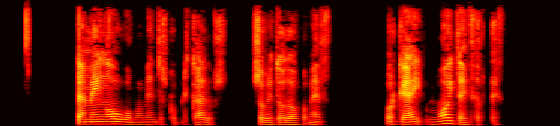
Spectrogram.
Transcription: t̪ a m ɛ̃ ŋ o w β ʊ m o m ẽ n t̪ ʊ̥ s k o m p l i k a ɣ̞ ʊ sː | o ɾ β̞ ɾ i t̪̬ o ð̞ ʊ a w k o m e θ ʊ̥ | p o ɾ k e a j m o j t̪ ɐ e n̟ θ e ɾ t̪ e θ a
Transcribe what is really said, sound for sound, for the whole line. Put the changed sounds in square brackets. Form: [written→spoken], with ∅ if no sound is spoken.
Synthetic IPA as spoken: t̪ a m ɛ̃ ŋ o w β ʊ m o m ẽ n t̪ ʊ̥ s k o m p l i k a [ɣ̞→ð̞] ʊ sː | o [ɾ→∅] β̞ ɾ [i→e] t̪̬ o ð̞ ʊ a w k o m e θ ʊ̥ | p o ɾ k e a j m o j t̪ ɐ [e→i] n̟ θ e ɾ t̪ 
